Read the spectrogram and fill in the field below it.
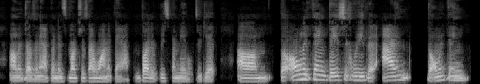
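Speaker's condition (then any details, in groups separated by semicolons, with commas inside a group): Cerebral palsy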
